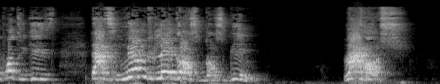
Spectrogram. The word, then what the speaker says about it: Lagos: Lahos. Lahos, that's the correct pronunciation.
